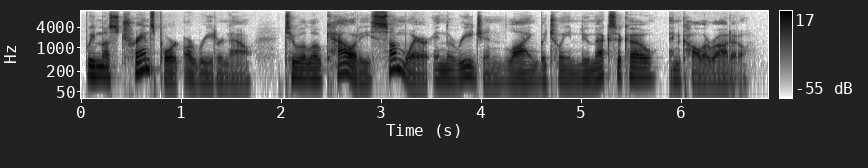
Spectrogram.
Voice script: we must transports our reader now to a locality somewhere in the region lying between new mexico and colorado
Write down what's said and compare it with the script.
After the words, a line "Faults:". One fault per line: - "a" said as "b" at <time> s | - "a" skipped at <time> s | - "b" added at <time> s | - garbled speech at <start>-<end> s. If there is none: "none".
we must transport our reader now to a locality somewhere in the region lying between new mexico and colorado
Faults:
- "transports" said as "transport" at 0.4 s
